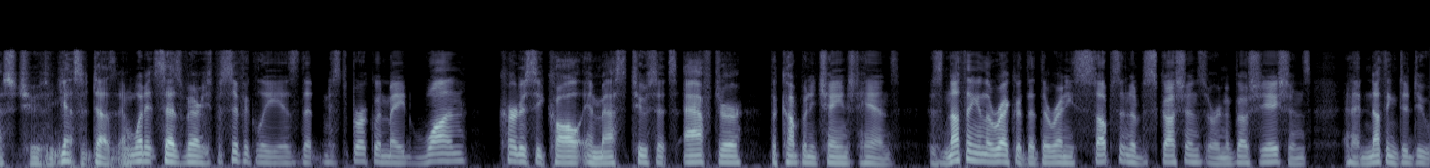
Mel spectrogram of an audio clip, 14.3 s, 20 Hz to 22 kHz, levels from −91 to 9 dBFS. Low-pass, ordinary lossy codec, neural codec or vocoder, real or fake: 7.2 kHz; Opus, 64 kbps; codec, 16 kHz in and 24 kHz out, 0.4 kbps, LongCat-Audio-Codec, two codebook decoder; fake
